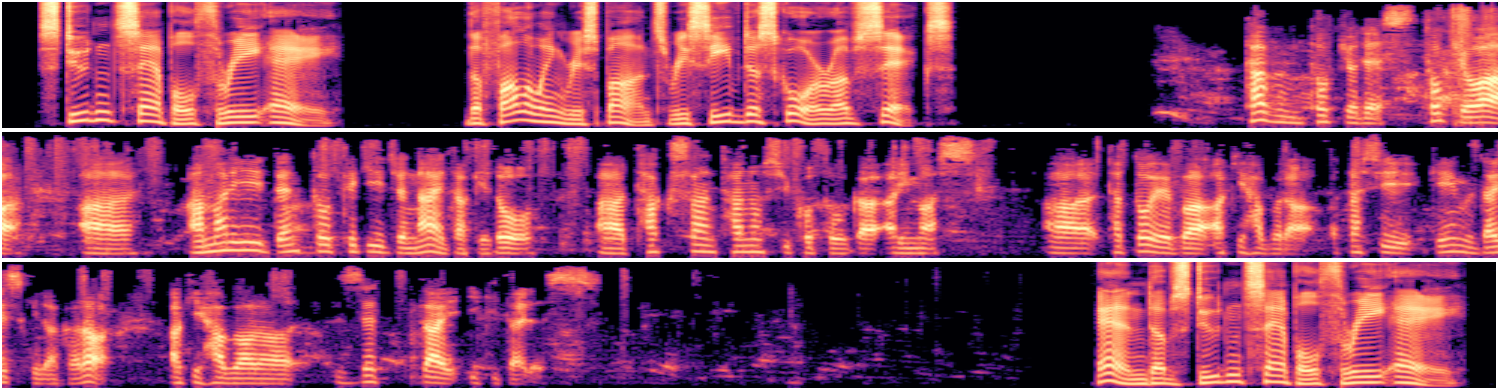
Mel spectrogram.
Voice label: japanese conversation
